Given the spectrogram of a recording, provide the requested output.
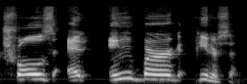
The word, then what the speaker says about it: Troels Engberg-Pedersen: a special guest today and i hope i pronounce your name it's dr trolls ed inberg peterson correct excellent wonderful yes it couldn't be better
